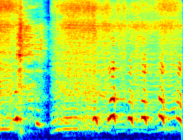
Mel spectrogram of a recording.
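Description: Breathy, wheezing laughter from a man, broken into rapid short pulses in the second half.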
